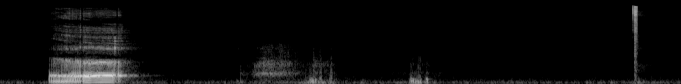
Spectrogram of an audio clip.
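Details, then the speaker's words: In a belching montage, one loud, long, low rumbling belch, then a few smaller grunts and a sharp click: burping. "Yep, that one I felt the fume. I think fume is the right smell. You know, I caught a whiff of the fume."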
